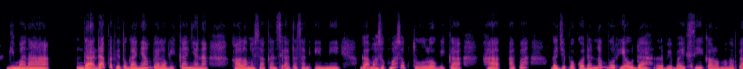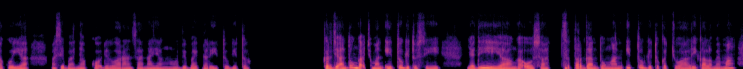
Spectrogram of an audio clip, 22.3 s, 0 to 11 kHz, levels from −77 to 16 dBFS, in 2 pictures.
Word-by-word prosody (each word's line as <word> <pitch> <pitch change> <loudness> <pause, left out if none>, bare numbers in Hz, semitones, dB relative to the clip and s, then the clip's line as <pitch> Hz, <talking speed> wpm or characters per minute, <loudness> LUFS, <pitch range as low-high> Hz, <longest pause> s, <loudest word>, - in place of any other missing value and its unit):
gimana, 200 0 +5 0.7
nggak 195 -2 +6
dapet 315 +4 +3
gitu, 205 - -1
nggak 190 0 +4
nyampe 250 +4 0
logikanya. 200 +3 0
Nah, 175 - -6 0.4
kalau 210 -1 +3
misalkan 205 +1 -2
si - - -5
atasan 200 -2 -5
ini 195 -1 0 0.3
nggak 205 -1 +1
masuk-masuk 250 +9 -1
tuh 210 -1 -2
logika 185 - -1 0.4
ha 195 0 +3 0.2
apa, 255 +7 -4 0.4
gaji 195 +1 +2
pokok 190 0 +1
dan 185 - +1
lembur, 280 -4 -1
ya 180 - +2
udah 205 -2 0
lebih 180 0 -2
baik 190 +5 0
sih 245 -1 +1
kalau 185 -1 +1
menurut 180 0 -3
aku 215 +6 -3
ya, 180 - +2 0.4
masih 185 +1 -2
banyak 170 +1 -3
kok 185 - -3
di - - -3
luaran 170 0 -2
sana 170 -1 -4
yang 175 -1 -4 0.2
lebih 175 0 -4
baik 170 0 -2
dari 165 - -2
itu, - - -8
gitu. 180 +2 -8 1.1
Kerjaan 195 -3 +6
tuh 280 - +5
nggak 220 - +7
cuman 190 -1 +2
itu, 205 +3 -2
gitu 220 -4 0
sih, 170 -1 -3 0.5
jadi 175 +6 +3 0.3
ya 185 - +5 0.2
nggak 175 0 0
usah 180 0 -1 0.3
setergantungan 180 -2 +2
itu, 260 +2 -3
gitu, 190 - -3
kecuali 180 0 -1
kalau 180 -1 +2
memang, 210 +7 0
190 Hz, 165 wpm, -23 LUFS, 180-205 Hz, 1.1 s, nggak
